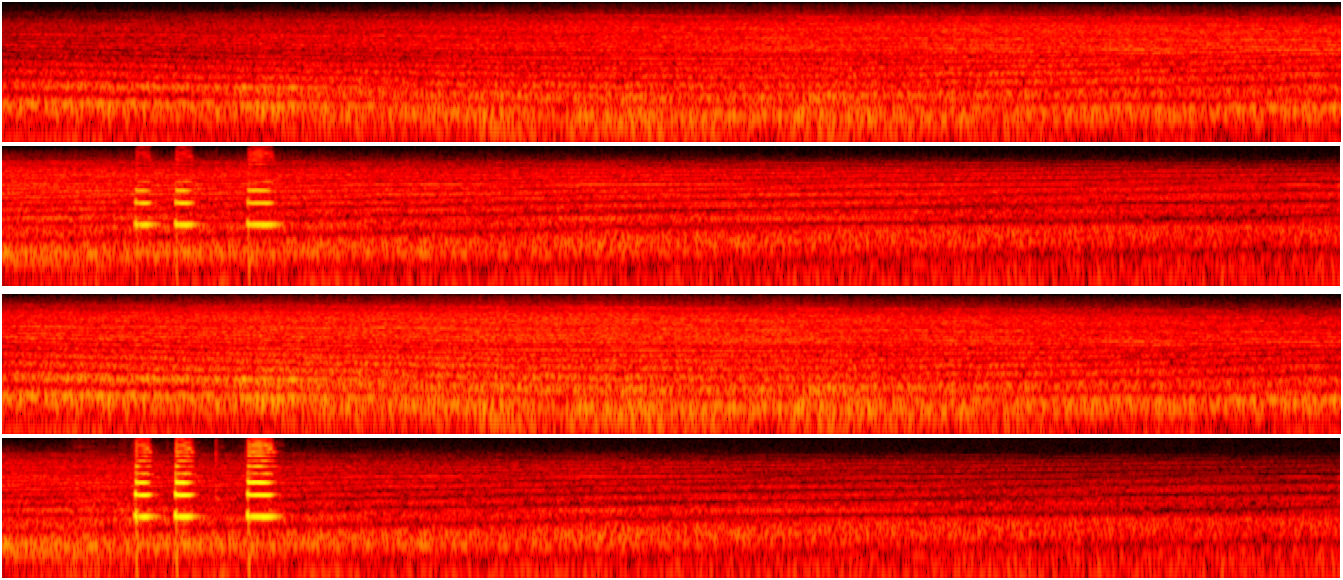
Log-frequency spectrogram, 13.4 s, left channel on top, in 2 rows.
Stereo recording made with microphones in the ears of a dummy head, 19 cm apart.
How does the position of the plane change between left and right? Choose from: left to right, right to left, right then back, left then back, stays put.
right to left.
